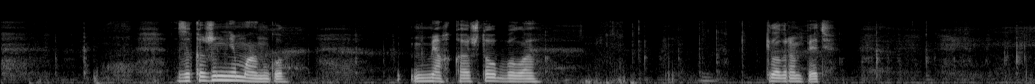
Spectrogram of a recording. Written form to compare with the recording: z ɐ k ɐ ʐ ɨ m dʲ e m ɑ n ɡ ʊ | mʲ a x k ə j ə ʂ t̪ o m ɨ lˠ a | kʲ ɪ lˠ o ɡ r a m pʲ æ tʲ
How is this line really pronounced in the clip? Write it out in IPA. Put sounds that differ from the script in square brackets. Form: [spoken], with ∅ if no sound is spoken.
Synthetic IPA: z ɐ k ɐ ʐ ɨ m [nʲ] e m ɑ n ɡ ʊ | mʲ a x k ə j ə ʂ t̪ o [b] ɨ lˠ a | kʲ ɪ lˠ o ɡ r a m pʲ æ tʲ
